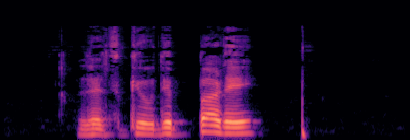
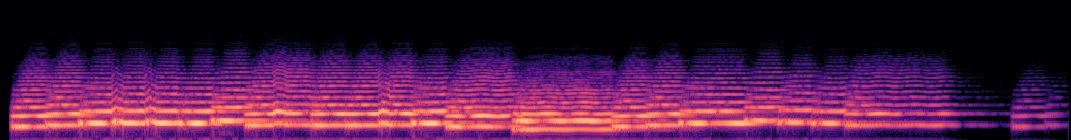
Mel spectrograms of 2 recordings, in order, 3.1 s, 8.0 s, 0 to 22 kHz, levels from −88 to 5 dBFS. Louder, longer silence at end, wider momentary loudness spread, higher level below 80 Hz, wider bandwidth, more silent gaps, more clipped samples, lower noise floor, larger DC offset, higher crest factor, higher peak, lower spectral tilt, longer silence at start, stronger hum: second, -22 LUFS vs -13 LUFS; first, 0.8 s vs 0.2 s; first, 23 LU vs 10 LU; first, -62 dBFS vs -68 dBFS; first, 11.5 kHz vs 4.8 kHz; neither; neither; first, -80 dBFS vs -41 dBFS; second, under 0.1% vs 0.1%; first, 20 dB vs 12 dB; second, -6 dBFS vs -2 dBFS; second, -6 dB/octave vs -8.5 dB/octave; first, 0.6 s vs 0.1 s; neither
